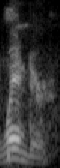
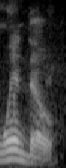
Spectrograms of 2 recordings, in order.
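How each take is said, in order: First: The word ends with an 'er' sound. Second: The word ends with an 'oh' sound. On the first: The speaker calls it wrong. "It's a winder" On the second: The speaker calls it right. "why is the E R on window?"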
